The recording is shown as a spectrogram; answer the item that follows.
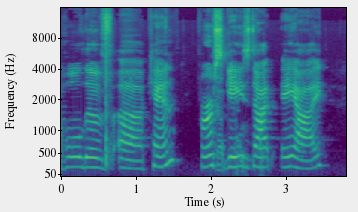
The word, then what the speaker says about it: GAIZ: Um, G A I Z is how you spell it. Gaze G.A.I., right?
